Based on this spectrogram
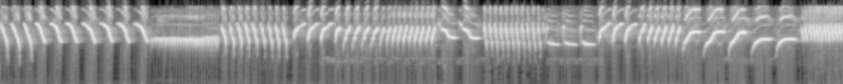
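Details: Belgian canary singing naturally, kept for daily stimulation and training of other canaries; loud continuous song of rapid repeated trills and whistled rising and falling notes, with buzzy rolls and sweeping slurs changing every second or two.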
